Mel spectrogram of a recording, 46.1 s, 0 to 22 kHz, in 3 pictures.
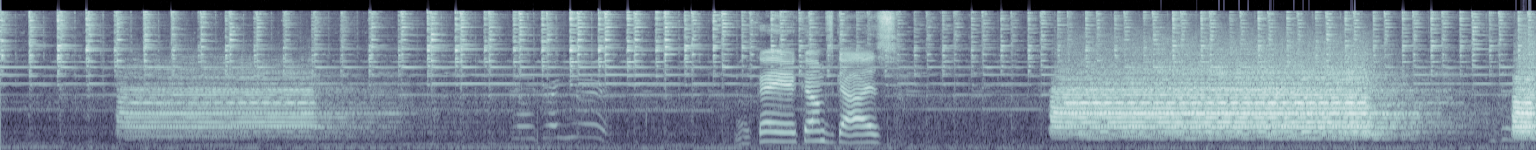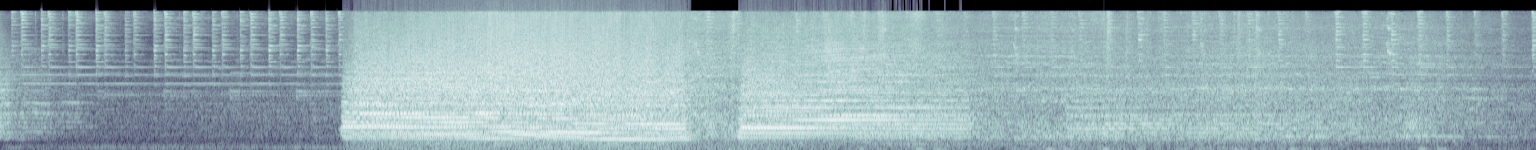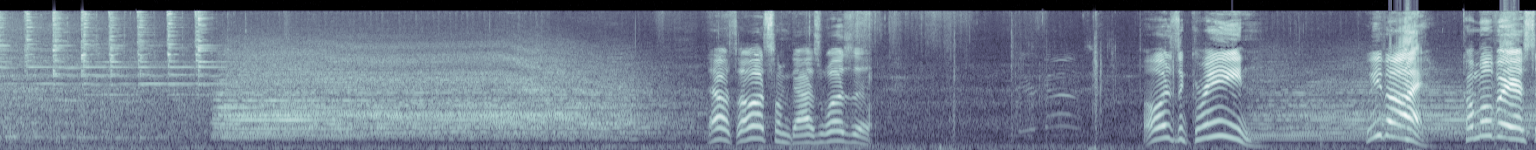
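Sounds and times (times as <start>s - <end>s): passing train cars rumbling: 0.0s - 46.0s
train air horn blasts: 1.2s - 3.5s, 10.5s - 14.5s, 15.1s - 16.2s, 18.8s - 25.2s, 26.0s - 28.6s, 32.8s - 37.6s, 43.2s - 45.6s.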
